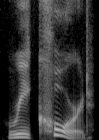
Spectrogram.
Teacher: if I just shift the stress to the second syllable, it becomes record. Now it's a verb. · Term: noun verb shift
